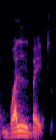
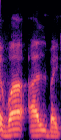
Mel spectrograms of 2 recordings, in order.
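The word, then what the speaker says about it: وَالْبَيْتُ: Wal Baytu. Right? Wal Baytu. And the house is pronounced as Wal Baytu. We don't say Wa Al Baytu. We don't stop and say Wa Al Baytu.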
